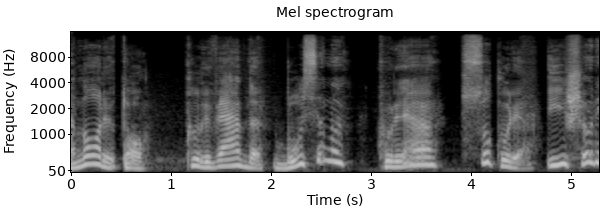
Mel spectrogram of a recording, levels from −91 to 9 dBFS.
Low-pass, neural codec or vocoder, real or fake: 14.4 kHz; codec, 44.1 kHz, 3.4 kbps, Pupu-Codec; fake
